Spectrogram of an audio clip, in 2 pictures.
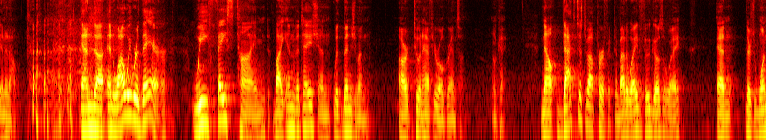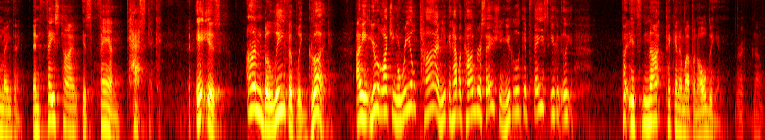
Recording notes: At the Southern Baptist Convention Pre-Conference in Dallas, Texas.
